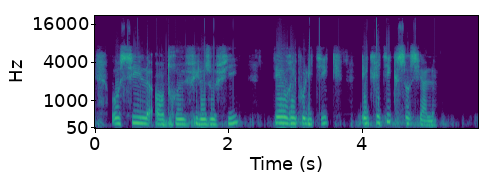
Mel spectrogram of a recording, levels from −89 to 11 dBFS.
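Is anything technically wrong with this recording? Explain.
Yes. Two faults are present in this speech clip.

Hard clipping runs throughout. The signal is driven about 8 dB past what one stage can pass, so the loudest peaks are sliced flat. A small share of samples, roughly a few percent, hit that ceiling. The flattened tops create harmonics high in the spectrum. On louder syllables this is heard as a gritty crackle riding on the peaks.

Word clock ticks run from 0.20 s to 5.65 s. A digital link is being read by a device on its own clock, not locked to the sender. The two clocks differ by something like 150 parts per million. Each time they slip past each other, a single sample is dropped or repeated. That happens about every 0.15 s, around forty times in all. The result is a steady train of sharp ticks of uneven strength.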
